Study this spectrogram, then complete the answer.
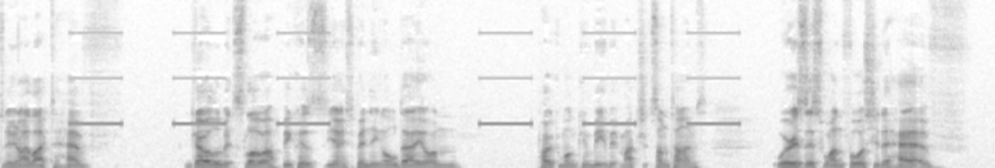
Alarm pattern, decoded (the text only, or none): temporal three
